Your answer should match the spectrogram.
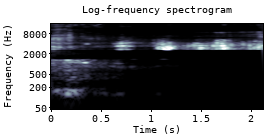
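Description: Faint, uneven rattling of an upright piano being wheeled on its casters across a wooden floor.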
